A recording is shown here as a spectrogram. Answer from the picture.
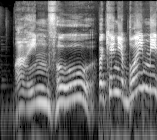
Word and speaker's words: Mienfoo: Apparently, the official pronunciation is Mienfoo and Xiao. Mienfoo. Xiao. This was news to me. The mien comes from ermine, a type of mustelid, the class of animal that they're based on.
